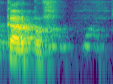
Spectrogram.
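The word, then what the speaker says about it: Карпов: Seria Karpov. Ah, muito semelhante, né? Porque geralmente a sílaba tônica não é a última, né?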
